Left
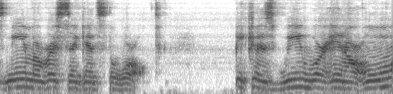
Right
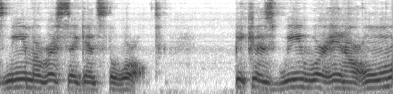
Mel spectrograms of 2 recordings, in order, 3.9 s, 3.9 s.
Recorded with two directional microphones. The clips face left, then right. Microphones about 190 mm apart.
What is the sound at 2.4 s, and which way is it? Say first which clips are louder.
Speech: right 6 dB; 45° right (ahead or behind).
